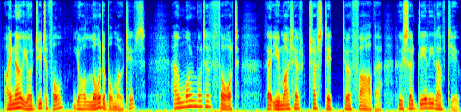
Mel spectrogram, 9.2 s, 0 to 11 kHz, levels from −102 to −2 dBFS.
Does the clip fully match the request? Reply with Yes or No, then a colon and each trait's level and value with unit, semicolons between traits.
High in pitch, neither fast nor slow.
No: low, 110 Hz; average, 160 wpm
